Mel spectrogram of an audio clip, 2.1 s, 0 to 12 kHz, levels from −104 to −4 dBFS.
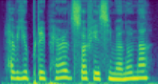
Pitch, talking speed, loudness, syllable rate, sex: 240 Hz, 140 wpm, -14 LUFS, 6.1 syllables/s, female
